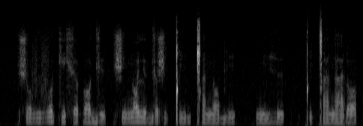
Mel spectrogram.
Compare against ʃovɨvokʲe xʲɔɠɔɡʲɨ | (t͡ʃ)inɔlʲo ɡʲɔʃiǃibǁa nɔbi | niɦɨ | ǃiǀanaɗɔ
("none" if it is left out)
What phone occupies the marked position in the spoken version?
ʃ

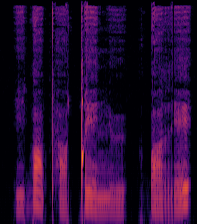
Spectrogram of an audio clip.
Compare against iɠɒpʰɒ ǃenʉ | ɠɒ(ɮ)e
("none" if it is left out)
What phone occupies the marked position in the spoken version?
r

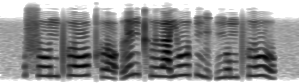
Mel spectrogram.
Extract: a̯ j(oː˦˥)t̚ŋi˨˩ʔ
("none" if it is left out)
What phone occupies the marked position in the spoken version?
oː˦˥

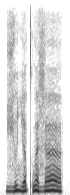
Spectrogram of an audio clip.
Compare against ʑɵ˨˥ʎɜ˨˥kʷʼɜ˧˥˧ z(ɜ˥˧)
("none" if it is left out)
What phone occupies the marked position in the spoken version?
ɜ˧˥˧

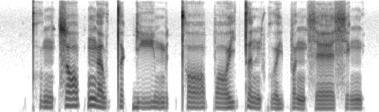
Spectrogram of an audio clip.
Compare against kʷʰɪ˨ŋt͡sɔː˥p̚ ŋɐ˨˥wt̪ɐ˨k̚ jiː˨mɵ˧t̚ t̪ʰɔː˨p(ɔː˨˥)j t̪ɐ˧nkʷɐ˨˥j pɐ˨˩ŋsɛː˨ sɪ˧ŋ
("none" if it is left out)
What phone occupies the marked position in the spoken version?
ɔː˨˥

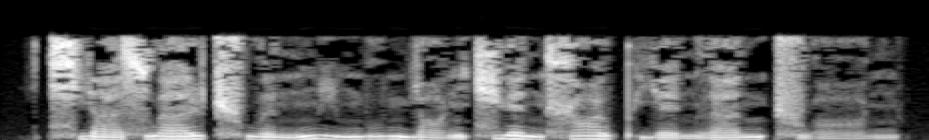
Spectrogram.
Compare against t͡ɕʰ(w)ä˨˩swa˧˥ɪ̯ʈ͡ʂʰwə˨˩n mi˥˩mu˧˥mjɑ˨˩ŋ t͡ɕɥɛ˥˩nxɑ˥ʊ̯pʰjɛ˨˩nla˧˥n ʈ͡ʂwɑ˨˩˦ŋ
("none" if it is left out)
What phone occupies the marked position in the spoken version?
j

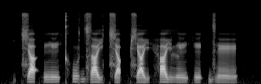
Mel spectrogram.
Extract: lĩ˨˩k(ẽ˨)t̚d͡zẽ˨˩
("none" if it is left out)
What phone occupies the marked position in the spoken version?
ĩ˨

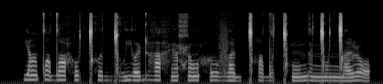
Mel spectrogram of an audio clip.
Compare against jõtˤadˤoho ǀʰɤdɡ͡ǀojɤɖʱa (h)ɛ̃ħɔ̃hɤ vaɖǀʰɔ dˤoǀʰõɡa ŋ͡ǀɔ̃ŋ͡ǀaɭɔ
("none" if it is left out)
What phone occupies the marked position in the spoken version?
h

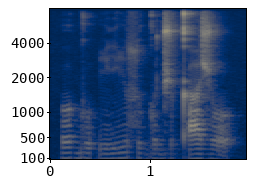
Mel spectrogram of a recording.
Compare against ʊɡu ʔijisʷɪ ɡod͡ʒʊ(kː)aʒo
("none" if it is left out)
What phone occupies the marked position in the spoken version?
kʼ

